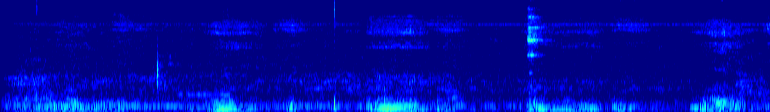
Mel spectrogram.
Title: Golden retriever puppy snoring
